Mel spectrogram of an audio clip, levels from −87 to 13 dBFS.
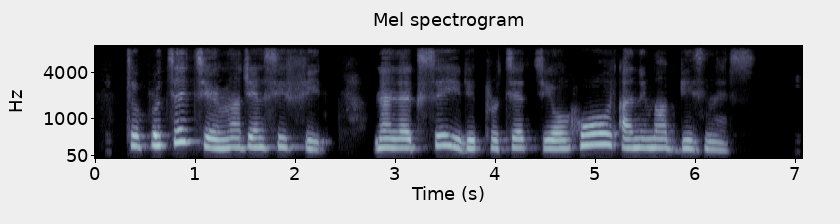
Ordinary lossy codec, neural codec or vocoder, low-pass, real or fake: MP3, 64 kbps; codec, 24 kHz, 0.9 kbps, WavTokenizer, medium music audio release; 7.2 kHz; fake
